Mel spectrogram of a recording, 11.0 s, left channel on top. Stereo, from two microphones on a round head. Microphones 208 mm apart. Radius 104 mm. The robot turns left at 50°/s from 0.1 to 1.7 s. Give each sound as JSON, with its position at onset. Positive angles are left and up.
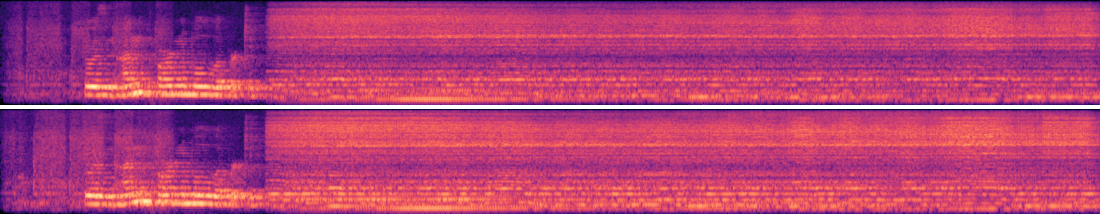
{"t": 0.8, "sound": "a woman speaking", "side_deg": 20, "distance_m": 0.7}
{"t": 2.6, "sound": "a cupboard door", "side_deg": -65, "distance_m": 2.5}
